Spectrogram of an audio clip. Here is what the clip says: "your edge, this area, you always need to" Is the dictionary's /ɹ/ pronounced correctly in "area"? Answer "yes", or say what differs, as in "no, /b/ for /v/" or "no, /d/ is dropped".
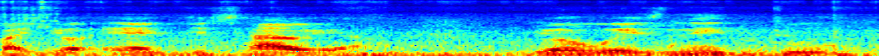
no, /w/ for /ɹ/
